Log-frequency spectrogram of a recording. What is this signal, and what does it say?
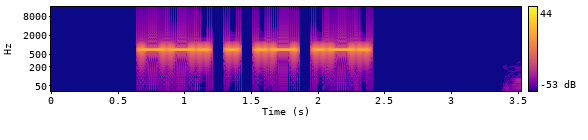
Morse code, heard as a keyed tone, about 22 wpm, 700 Hz. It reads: GEAR
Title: Sentences from Top 1400 Words - New Word Drill - 22wpm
